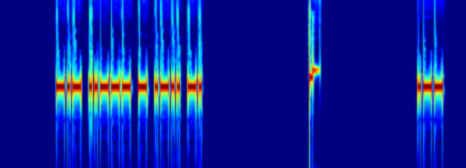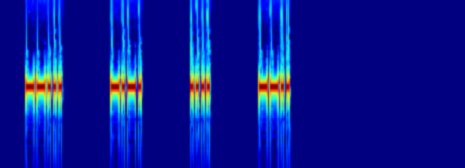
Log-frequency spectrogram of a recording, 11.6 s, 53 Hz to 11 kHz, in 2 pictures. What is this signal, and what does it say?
Morse code, heard as a keyed tone, about 36 wpm, spaced as for 18 wpm, 700 Hz. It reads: K2TLN W7CHZ
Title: USA Call Signs - 5 Characters - 6x Character Spacing - 35wpm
